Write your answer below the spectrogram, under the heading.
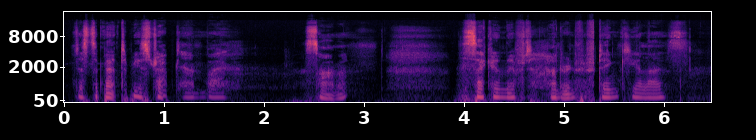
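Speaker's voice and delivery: hushed whisper. Commentating a quiet lift, whispering so as not to distract the lifters: whispering. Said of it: "whisper into this microphone now".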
